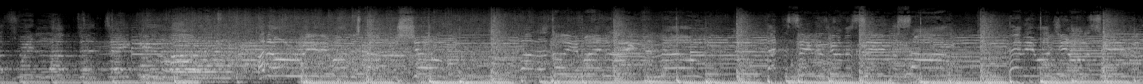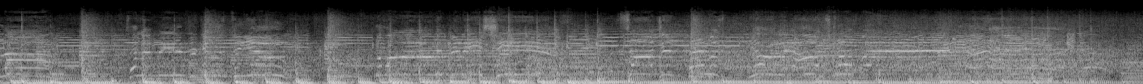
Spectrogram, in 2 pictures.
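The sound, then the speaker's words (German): A 1960s rock song plays loudly and steadily for the whole stretch, with a full band and a driving, regular drum beat keeping the rhythm throughout. “ich möchte jetzt ein Lied spielen”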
